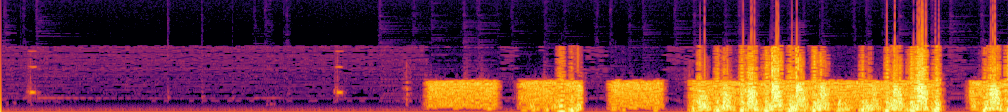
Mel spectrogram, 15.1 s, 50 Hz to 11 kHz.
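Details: Pregnancy at 11 weeks 5 days, ultrasound scan (small contraction noted): fast, regular whooshing pulses from an ultrasound Doppler, about 160 a minute, the fetal heartbeat.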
